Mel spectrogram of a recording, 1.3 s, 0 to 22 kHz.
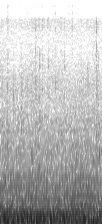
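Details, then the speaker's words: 2005 BMW X5 3.0i after fitting new genuine BMW coil packs, previously cylinder 3 misfire and lean codes: deep even drone climbing uphill, no stumble, skip or surge, no check engine light. Normal running under load. "So, we go under the hood and it's running smooth. All these are new coil packs from BMW, not aftermarket."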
